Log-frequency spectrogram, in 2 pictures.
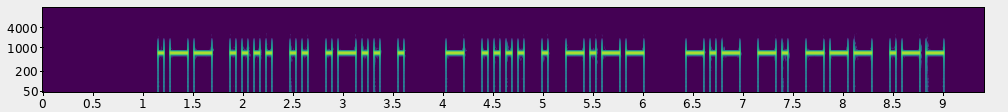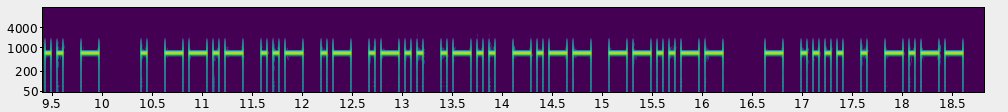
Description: Morse code, heard as a keyed tone, about 20 wpm, 700 Hz. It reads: WHILE THEY KNOW IT EQUALLY, THEY
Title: Sentences from Top 1400 Words 20wpm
